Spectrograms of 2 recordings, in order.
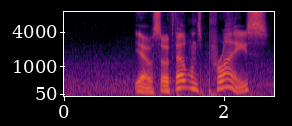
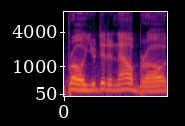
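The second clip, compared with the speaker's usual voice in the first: mock shouting bro; 4 semitones higher, 6 dB louder than usual. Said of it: "they were just shouting "bro".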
